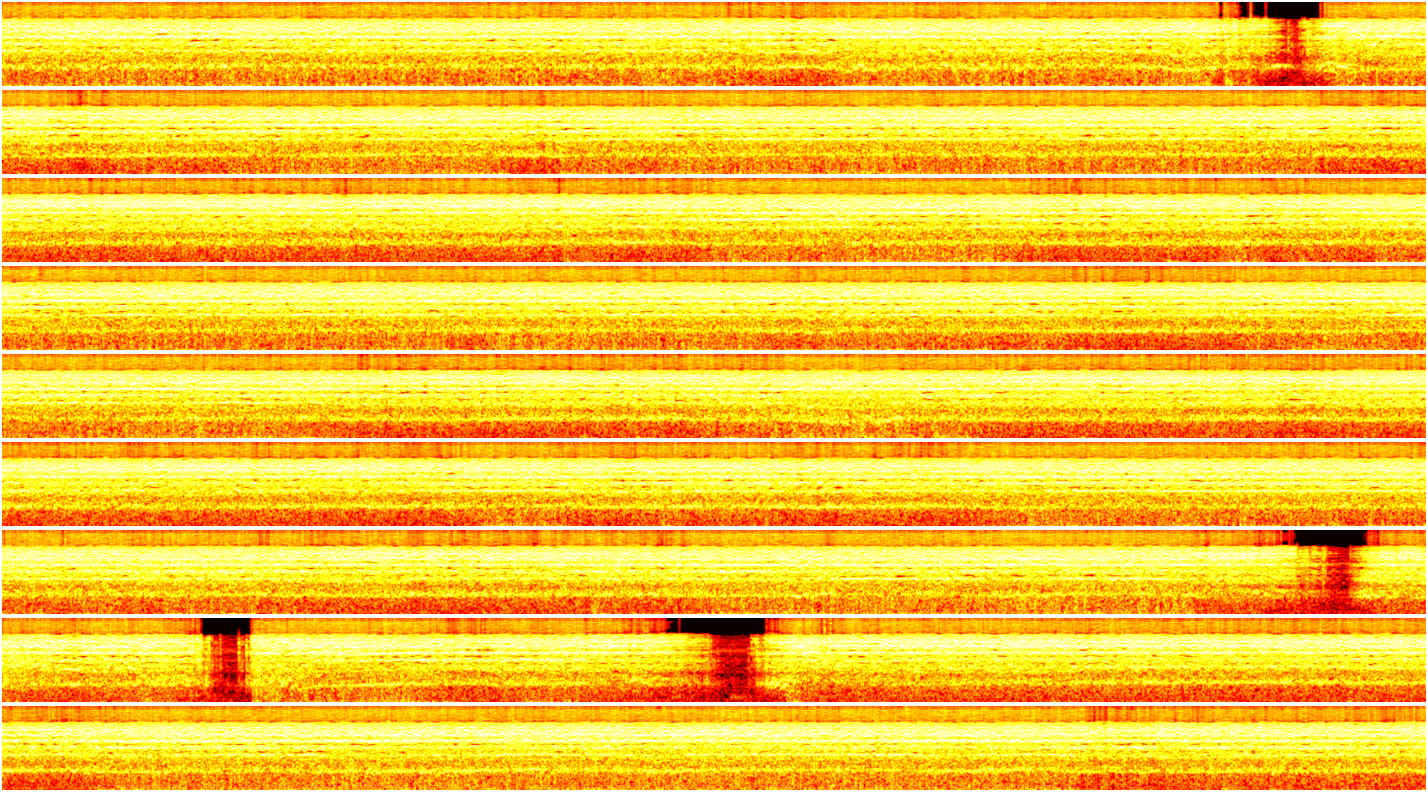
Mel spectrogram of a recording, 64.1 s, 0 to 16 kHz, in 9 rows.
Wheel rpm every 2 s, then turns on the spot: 230, 230, 220, 150, 220, 230, 230, 210, 210, 220, 220, 230, 230, 230, 230, 220, 220, 220, 220, 230, 230, 230, 230, 230, 130, 120, 120, 200, 230, 220, 230, 230.
none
